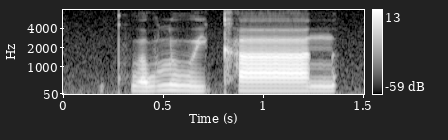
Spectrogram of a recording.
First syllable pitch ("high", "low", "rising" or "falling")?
rising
